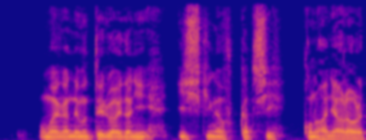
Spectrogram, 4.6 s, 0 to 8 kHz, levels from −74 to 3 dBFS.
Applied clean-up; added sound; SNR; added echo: neural mask model Resemble Enhance denoiser.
